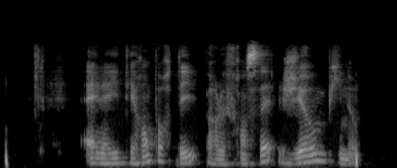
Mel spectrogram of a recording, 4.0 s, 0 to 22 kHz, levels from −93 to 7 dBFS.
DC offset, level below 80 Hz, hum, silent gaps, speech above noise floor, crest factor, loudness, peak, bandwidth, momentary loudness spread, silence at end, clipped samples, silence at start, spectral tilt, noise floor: under 0.1%; -72 dBFS; none; none; 20 dB; 22 dB; -38 LUFS; -18 dBFS; 8.2 kHz; 15 LU; 0.4 s; under 0.1%; 0.05 s; -3 dB/octave; -59 dBFS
